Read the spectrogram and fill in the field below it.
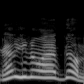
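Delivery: an imitated high, incredulous squeak; surprised question. To classmates begging gum, a surprised high question. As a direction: pitch jumps way up in mock disbelief.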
